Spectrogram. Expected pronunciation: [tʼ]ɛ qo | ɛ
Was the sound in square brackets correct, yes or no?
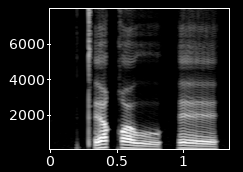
yes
